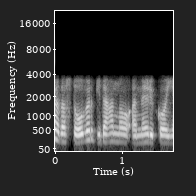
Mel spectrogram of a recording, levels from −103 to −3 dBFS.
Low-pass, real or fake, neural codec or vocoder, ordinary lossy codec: 3.6 kHz; fake; codec, 16 kHz in and 24 kHz out, 1 kbps, XY-Tokenizer; Opus, 24 kbps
